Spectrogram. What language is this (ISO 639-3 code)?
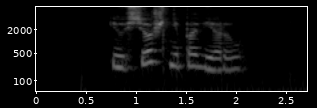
bel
